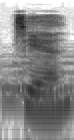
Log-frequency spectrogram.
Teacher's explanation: jiǎn it uses the third tone the low dipping one like mǎ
